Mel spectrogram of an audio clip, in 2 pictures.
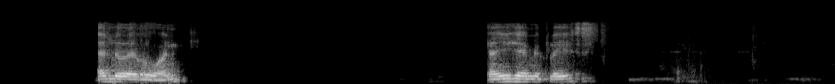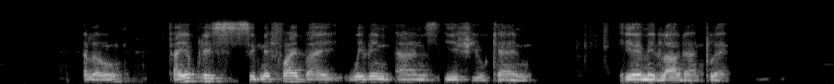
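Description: A man speaks calmly through an online call, in bursts with pauses.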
